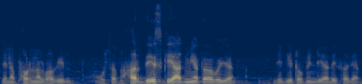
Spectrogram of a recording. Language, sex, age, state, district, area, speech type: Maithili, male, 45-60, Bihar, Muzaffarpur, rural, spontaneous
